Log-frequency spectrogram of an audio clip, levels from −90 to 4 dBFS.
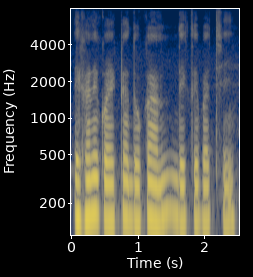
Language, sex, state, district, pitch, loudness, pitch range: Bengali, male, West Bengal, Alipurduar, 145 Hz, -16 LUFS, 140-150 Hz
